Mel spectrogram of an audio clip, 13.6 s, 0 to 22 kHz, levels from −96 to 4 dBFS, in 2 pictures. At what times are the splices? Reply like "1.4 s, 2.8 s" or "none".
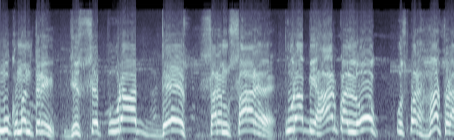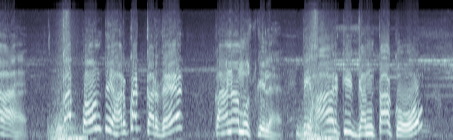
0.9 s, 3.0 s, 4.2 s, 5.8 s, 11.3 s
